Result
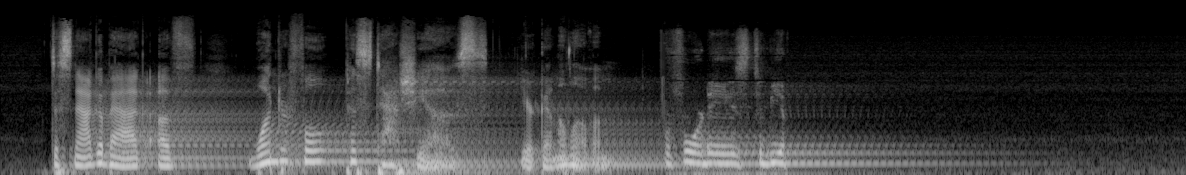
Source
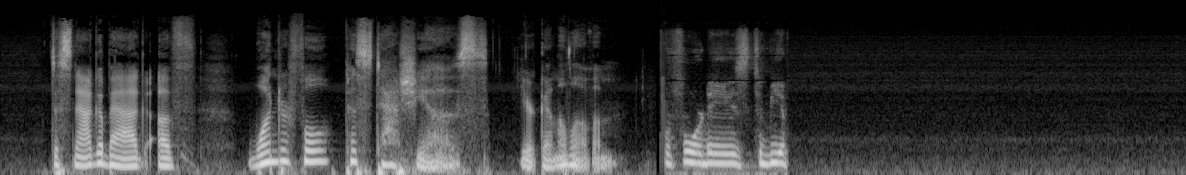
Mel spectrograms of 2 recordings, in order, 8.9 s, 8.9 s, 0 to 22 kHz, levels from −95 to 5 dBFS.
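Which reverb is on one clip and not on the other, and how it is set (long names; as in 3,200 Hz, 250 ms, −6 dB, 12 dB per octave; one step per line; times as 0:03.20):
spring reverb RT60 3.4 s, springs 55 ms, chirp 20 ms, DRR 11 dB
level −4 dB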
